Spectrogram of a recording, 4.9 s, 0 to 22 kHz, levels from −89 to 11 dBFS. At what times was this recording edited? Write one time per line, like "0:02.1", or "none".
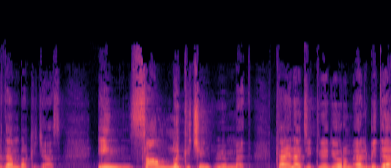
0:02.6
0:03.8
